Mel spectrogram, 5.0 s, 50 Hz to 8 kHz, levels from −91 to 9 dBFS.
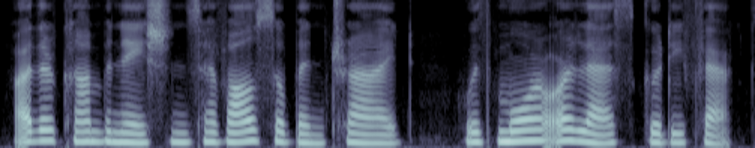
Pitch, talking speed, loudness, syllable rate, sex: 190 Hz, 145 wpm, -20 LUFS, 4.1 syllables/s, female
